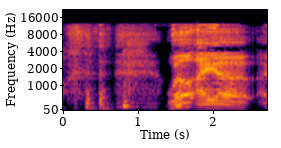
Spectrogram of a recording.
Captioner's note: chuckling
